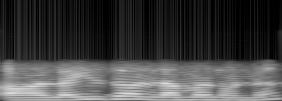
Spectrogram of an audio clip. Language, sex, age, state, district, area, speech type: Tamil, female, 18-30, Tamil Nadu, Viluppuram, urban, conversation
